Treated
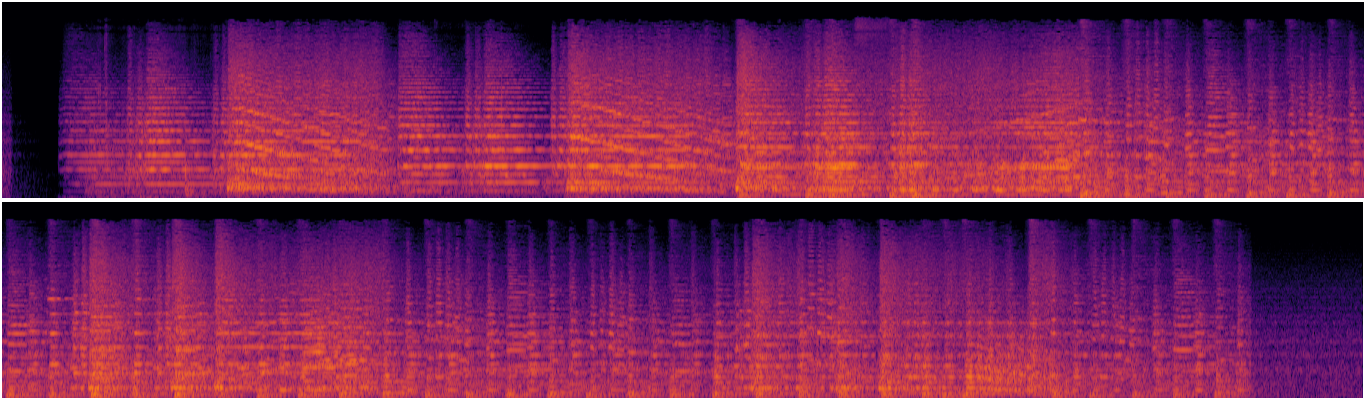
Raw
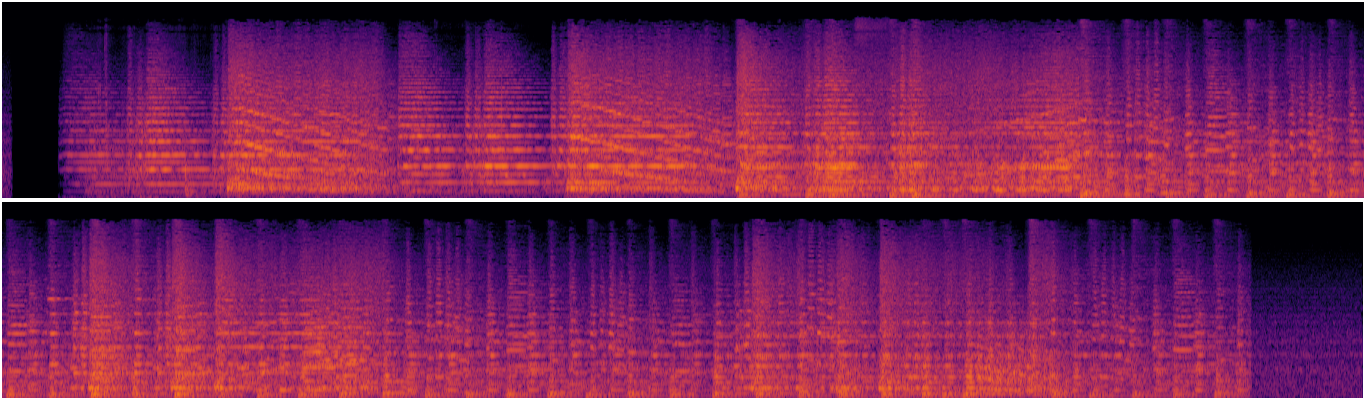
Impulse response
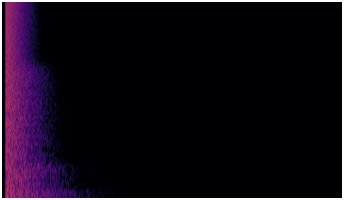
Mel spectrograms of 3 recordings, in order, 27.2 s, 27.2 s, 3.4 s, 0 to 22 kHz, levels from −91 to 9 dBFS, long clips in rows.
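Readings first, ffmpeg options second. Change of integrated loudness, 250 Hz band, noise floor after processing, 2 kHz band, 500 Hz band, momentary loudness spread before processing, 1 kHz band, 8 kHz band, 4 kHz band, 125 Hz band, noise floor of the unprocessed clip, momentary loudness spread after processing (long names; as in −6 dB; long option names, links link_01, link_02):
+0.5 dB, +0.5 dB, −50 dBFS, +0.5 dB, +0.5 dB, 11 LU, +0.5 dB, +0.5 dB, +0.5 dB, 0.0 dB, −51 dBFS, 11 LU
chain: -filter_complex "[0:a]asplit=2[link_01][link_02];[1:a]atrim=start_sample=2205,asetrate=31311,aresample=44100[link_03];[link_02][link_03]afir=irnorm=-1:irlink=0,volume=-24dB[link_04];[link_01][link_04]amix=inputs=2:normalize=0"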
